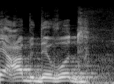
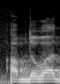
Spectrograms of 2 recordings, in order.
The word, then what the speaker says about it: Abd Wud: There's Amr ibn Abd Wud. A lot of people mispronounce his name, Abdawad or whatever. Abde Wood, servant of wood.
